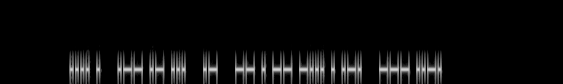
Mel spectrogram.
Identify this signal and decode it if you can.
Morse code, heard as a keyed tone, about 44 wpm, 700 Hz. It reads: HE WAS A MEMBER OF
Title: Sets of 5 Words Encore2 45wpm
